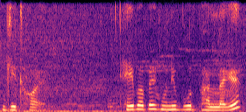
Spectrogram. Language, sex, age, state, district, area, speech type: Assamese, female, 18-30, Assam, Sivasagar, urban, spontaneous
